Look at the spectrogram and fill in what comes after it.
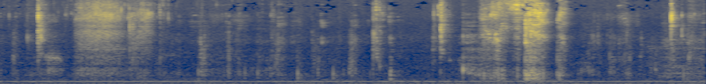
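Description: Close-miked wet chewing and mouth clicks of someone eating spiced rice and chicken curry by hand, with louder rustling bursts about a second in and again around six and a half seconds. A steady low hum runs underneath.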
